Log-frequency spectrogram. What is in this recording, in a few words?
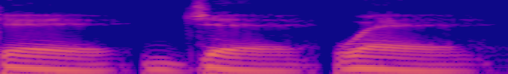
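"kejewe", concatenated syllables; Affixing experiment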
